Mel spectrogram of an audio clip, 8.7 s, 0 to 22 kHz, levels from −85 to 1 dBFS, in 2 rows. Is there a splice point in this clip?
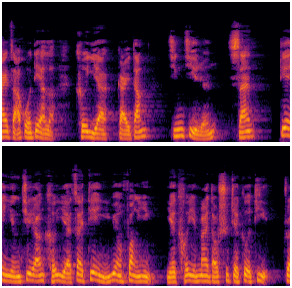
yes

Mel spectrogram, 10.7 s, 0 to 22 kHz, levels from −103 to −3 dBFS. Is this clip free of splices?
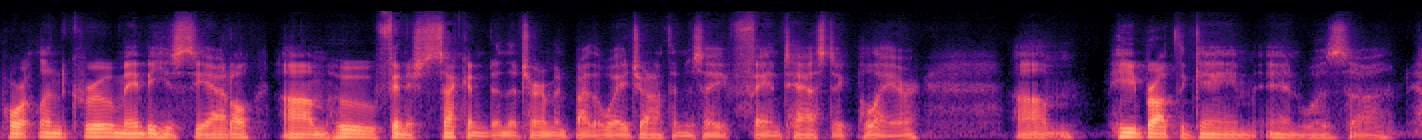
no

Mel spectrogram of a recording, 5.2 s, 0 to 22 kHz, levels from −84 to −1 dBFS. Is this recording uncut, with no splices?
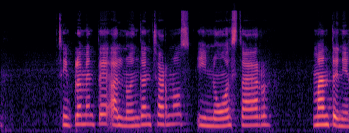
no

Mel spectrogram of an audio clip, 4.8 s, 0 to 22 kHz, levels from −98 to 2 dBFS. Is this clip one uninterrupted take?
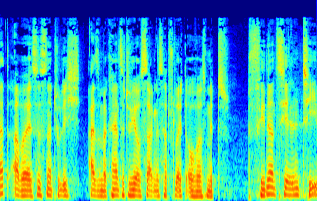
no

